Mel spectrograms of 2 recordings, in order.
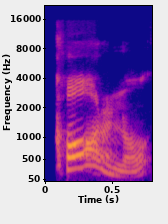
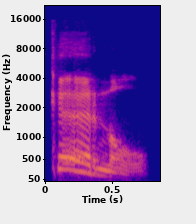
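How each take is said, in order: First: The first syllable sounds like 'core'. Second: The first syllable sounds like 'ker'. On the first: The speaker calls it wrong. "the O is not pronounced O. It's not pronounced cornel" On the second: The speaker calls it right. "It's pronounced kernel. Like word, like bird"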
